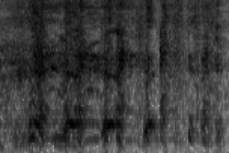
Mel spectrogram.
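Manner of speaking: squealing, breathless laugh; high laughing fit. Real, not acted. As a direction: burst out in helpless high laughter. Cracking up at the coughing.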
